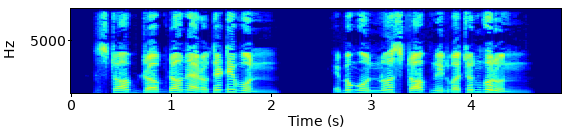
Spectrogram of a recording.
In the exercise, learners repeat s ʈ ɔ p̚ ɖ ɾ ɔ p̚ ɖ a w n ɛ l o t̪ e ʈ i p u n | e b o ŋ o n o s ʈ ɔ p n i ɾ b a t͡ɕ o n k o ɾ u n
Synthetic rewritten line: s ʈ ɔ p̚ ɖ ɾ ɔ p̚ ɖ a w n ɛ ɾ o t̪ e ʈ i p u n | e b o ŋ o nː o s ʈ ɔ p n i ɾ b a t͡ɕ o n k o ɾ u n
